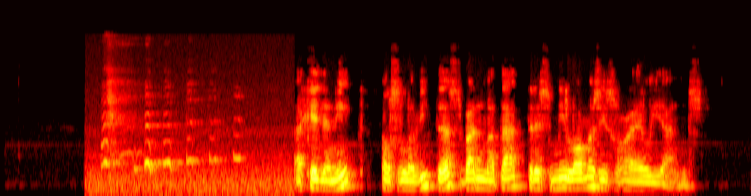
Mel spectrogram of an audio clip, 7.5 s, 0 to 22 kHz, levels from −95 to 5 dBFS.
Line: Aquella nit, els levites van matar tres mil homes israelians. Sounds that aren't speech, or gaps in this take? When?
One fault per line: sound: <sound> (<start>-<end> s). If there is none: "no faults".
sound: laugh (1.0-2.5 s)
